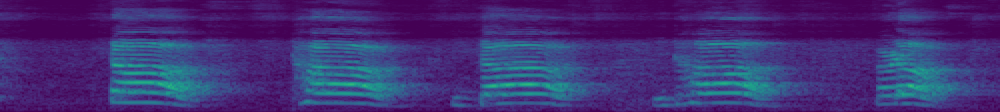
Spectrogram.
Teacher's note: हमारी जो जीभ है वो पीछे की तरफ मुड़ती है और मूर्धा को स्पर्श करती है।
